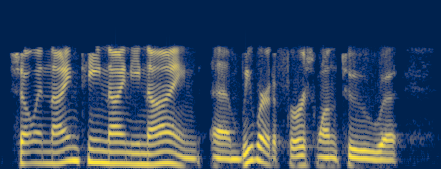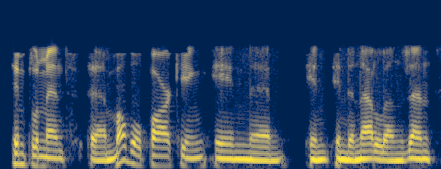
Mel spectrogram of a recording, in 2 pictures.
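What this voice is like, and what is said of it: Dutch accent in English. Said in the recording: “as you can hear from my accent, I'm originally from Europe, from Amsterdam”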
